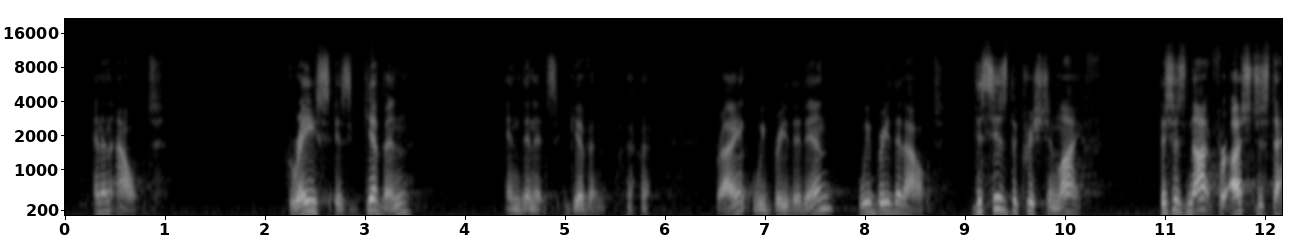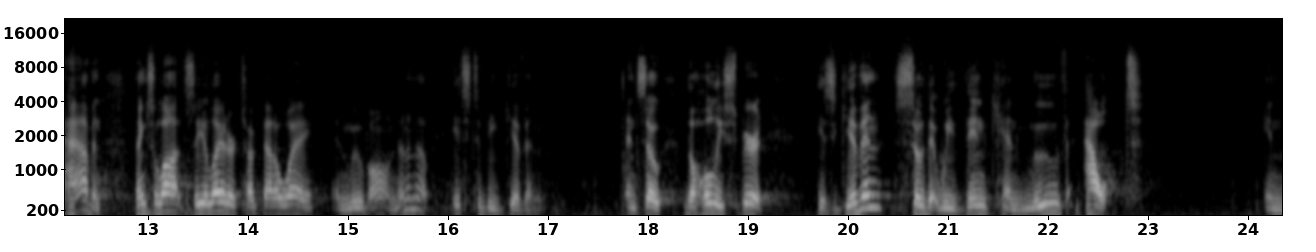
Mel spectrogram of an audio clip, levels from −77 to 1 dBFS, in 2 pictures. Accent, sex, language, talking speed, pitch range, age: American, male, English, 165 wpm, 115-155 Hz, 40-59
